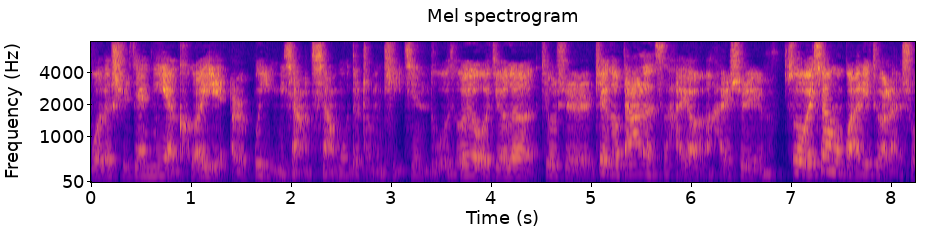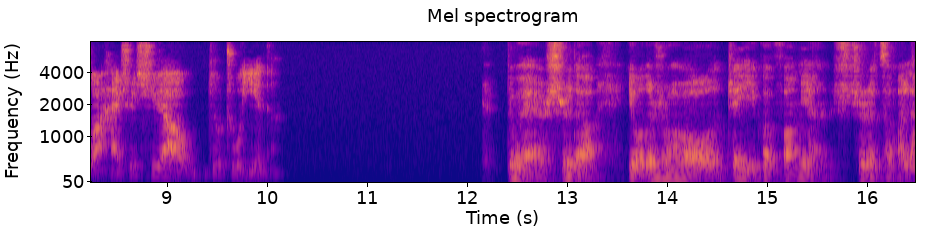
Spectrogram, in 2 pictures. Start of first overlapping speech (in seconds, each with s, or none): none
